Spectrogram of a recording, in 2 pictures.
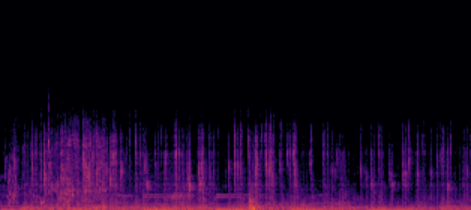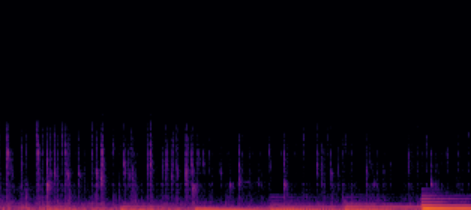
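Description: Water from a kitchen tap splashing as a man washes his face at the sink, the splashing thinning out as it goes on. Under it runs a slow musical score of held low notes that swells near the end.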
